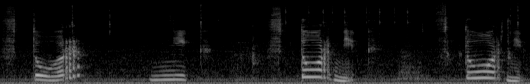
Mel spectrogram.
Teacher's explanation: Stress falls on O.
